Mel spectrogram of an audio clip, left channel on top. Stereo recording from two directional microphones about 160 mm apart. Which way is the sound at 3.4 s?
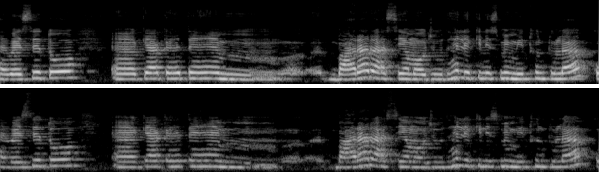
55° left (ahead or behind).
